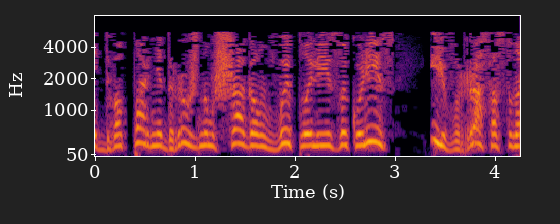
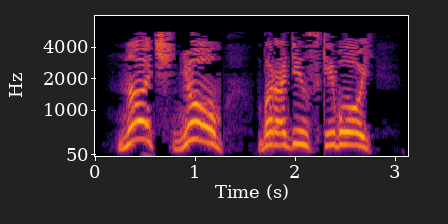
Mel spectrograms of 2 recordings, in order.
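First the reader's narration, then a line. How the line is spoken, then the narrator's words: Shouting. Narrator (Russian): крикнул Наполеон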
